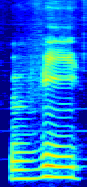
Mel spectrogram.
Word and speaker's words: Wie: So the W is v, v. Wie geht es dir?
